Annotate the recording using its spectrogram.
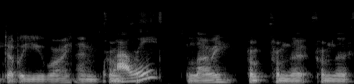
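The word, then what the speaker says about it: Loewy: L O E WY from Lowi from from the from the 50s.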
